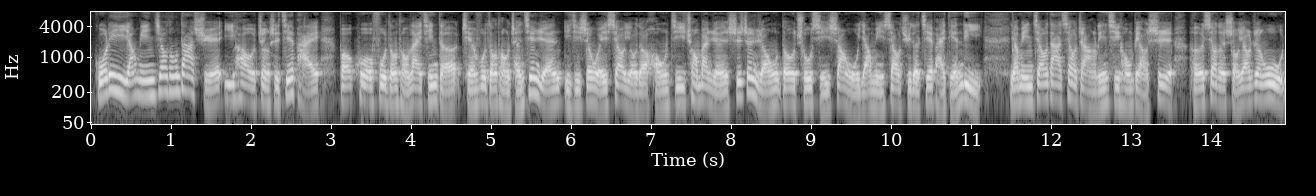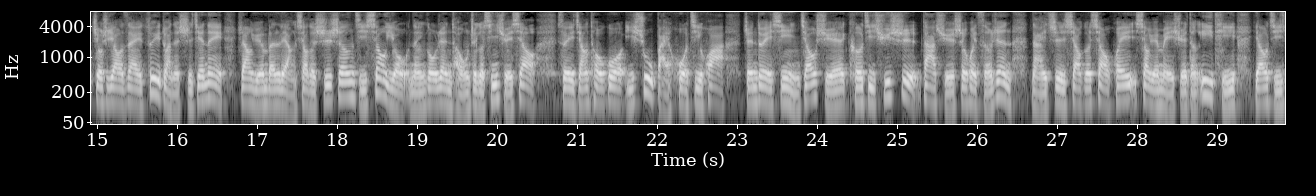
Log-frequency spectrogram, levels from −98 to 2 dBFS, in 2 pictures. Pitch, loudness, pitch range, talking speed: 125 Hz, -17 LUFS, 115-160 Hz, 295 characters per minute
